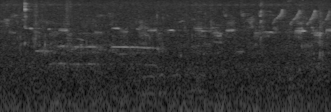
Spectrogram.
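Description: Wild birds calling: scattered chirps and whistles, one longer level whistle, and a quick run of short sweeping notes near the end, over a faint low rumble.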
